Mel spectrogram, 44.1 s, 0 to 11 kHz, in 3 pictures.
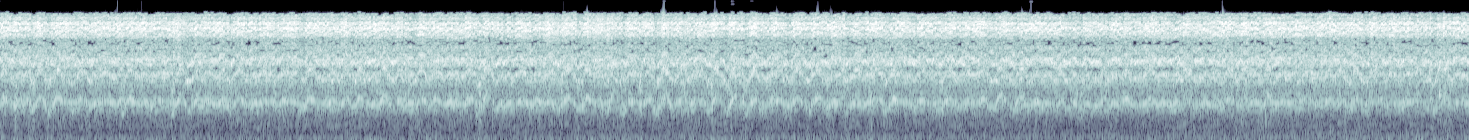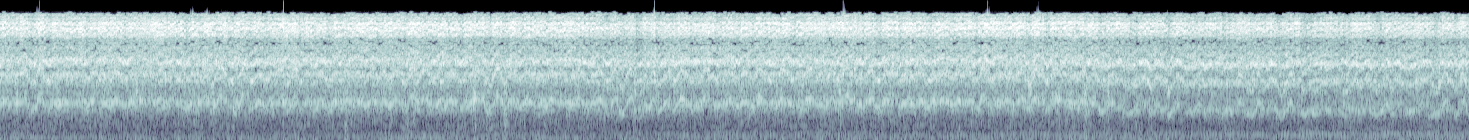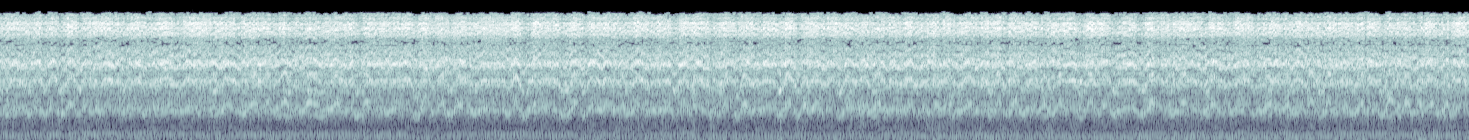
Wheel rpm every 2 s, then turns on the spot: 230, 230, 230, 230, 230, 220, 230, 240, 230, 230, 220, 230, 230, 200, 190, 200, 190, 190, 190, 190, 190, 190.
none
